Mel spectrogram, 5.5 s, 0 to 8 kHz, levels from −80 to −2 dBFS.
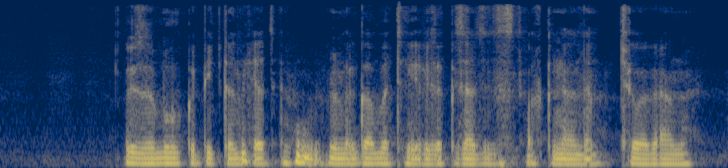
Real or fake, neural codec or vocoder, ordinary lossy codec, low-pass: fake; codec, 16 kHz, 2 kbps, FunCodec, trained on LibriTTS, 25 frames a second; AAC, 32 kbps; 7.2 kHz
